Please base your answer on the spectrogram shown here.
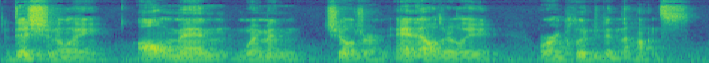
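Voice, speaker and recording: A man reads a scripted educational narration formally in a flat, slightly mellow voice at normal speed. It was recorded on a poor microphone, with clear rumbling background noise.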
